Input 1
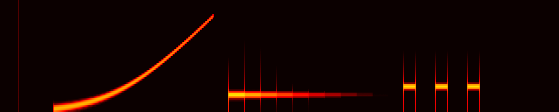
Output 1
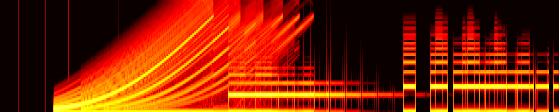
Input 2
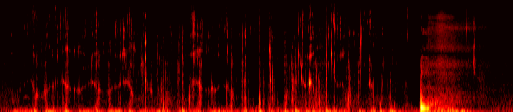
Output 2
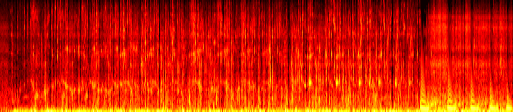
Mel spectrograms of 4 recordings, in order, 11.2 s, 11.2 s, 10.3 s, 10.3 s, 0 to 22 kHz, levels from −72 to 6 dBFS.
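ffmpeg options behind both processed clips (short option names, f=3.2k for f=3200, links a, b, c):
-af "aecho=1:1:540|999|1389|1721|2003:0.631|0.398|0.251|0.158|0.1,aeval=exprs='(tanh(44.7*val(0)+0.7)-tanh(0.7))/44.7':c=same,alimiter=level_in=34dB:limit=-1dB:release=50:level=0:latency=1,volume=-5.5dB"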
